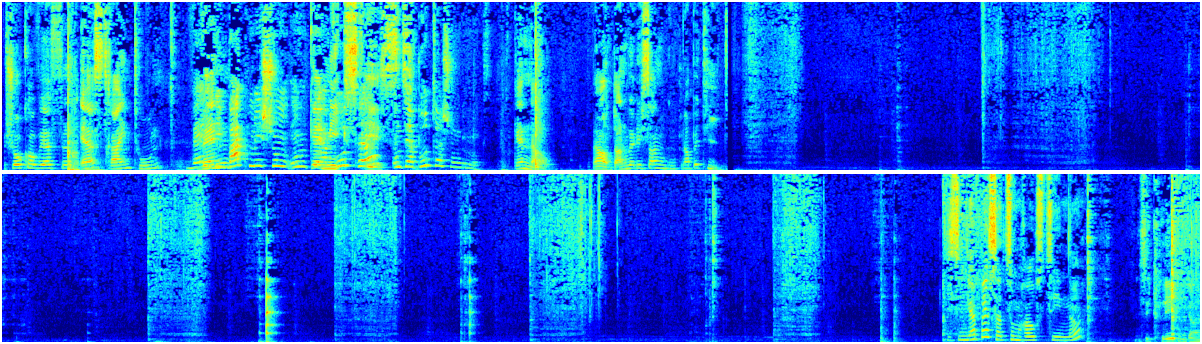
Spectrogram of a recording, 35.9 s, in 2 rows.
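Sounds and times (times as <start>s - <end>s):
metal spatula scraping baking tray: 11.0s - 12.1s, 14.7s - 16.6s, 20.1s - 21.2s, 22.9s - 24.0s, 25.8s - 27.0s, 29.5s - 30.4s, 32.0s - 35.9s
baking paper crinkling: 14.7s - 16.5s, 25.9s - 27.3s.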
